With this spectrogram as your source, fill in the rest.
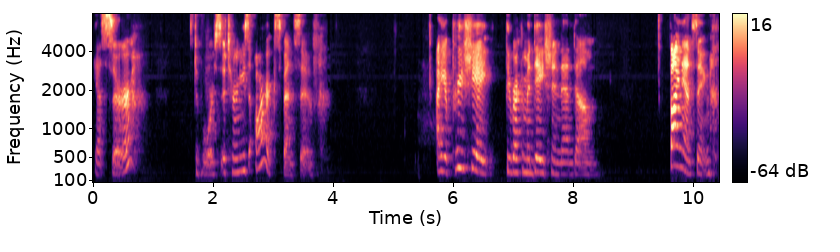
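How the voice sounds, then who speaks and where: Nervous, fawning junior executive, played by a woman, high creaky voice, stammering through stage satire. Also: sharp tone, exaggerated voice. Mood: flustered, fawning. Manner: halting, stammering, anxious. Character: flustered, deferential new boss fawning to superior on phone. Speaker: actor. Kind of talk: live table read of satirical play.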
